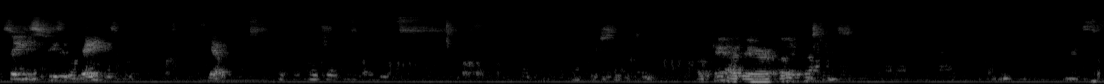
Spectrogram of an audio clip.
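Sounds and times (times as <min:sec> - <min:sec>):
faint indistinct murmurs: 0:00.0 - 0:11.0.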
